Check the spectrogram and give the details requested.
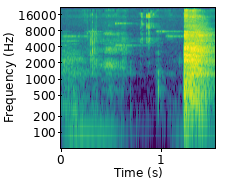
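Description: Quiet room sounds, then a single loud, harsh cough burst at the end; an adult cough during a cold.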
